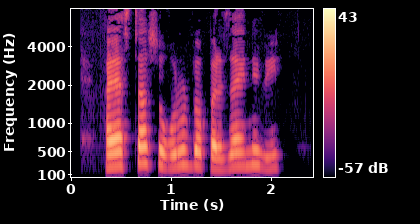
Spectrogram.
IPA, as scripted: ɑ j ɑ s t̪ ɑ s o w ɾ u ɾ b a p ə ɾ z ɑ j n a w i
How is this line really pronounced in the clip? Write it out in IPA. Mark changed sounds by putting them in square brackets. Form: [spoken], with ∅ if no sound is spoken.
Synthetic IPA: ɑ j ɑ s t̪ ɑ s o [ɣ] ɾ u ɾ b a p ə ɾ z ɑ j n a w i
